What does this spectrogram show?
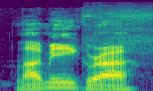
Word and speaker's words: La Migra: La Migra. You don't have to roll your R if you don't want to.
